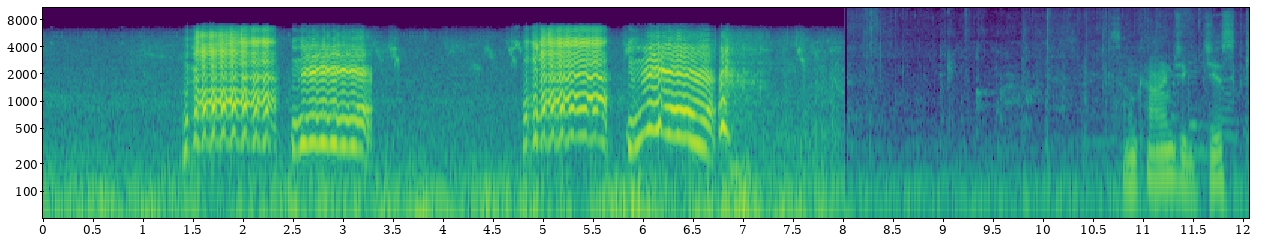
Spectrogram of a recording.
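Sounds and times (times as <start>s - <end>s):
goat bleating: 1.4s - 3.3s, 4.8s - 6.6s.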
